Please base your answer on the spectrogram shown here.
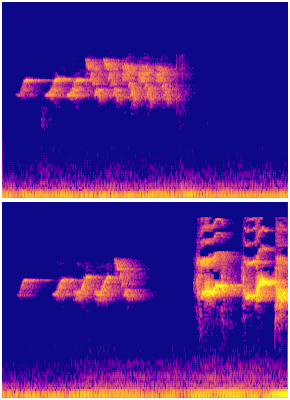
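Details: A five-month-old young Double-collared Seedeater gives two high, rapid twittering phrases of buzzy notes, each about two seconds long, then louder, sharper notes, over a low indoor hum.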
